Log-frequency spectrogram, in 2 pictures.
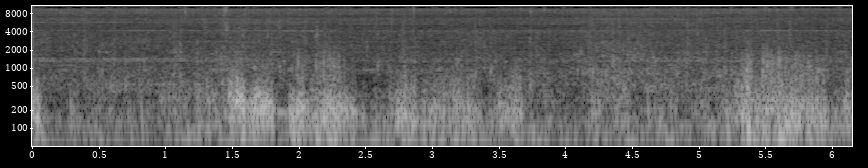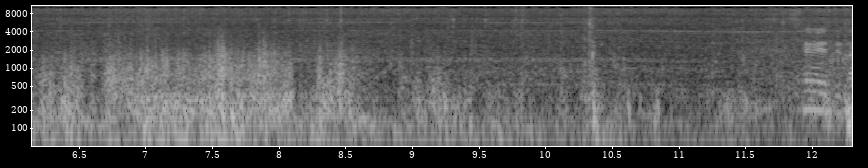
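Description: Wind gusting across the microphone on a small open boat at sea, in irregular low surges.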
